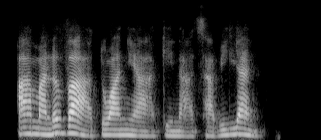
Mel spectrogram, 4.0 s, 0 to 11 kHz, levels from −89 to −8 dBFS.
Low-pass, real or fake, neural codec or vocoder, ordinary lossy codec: 7.2 kHz; fake; codec, 16 kHz, 4.8 kbps, FACodec; Opus, 16 kbps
